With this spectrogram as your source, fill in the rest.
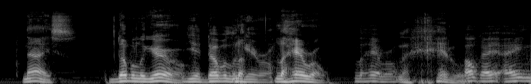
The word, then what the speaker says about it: Ligero: Yeah, Double Ligero. Ligero. Ligero. Okay, I didn't know that was a GOH. No. That's how you pronounce it.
